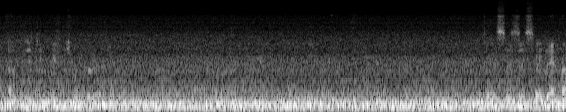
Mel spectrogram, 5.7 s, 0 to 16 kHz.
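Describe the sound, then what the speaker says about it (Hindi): Steady broadband drone of an airliner cabin in flight while the plane banks at roughly 30 to 35 degrees on a Mumbai to Kolkata route, a constant loud engine roar with no pauses. "हमारा विमान फिर से घुमा हुआ है और लगभग 30-35 डिग्री झुक रहा है।"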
